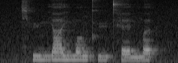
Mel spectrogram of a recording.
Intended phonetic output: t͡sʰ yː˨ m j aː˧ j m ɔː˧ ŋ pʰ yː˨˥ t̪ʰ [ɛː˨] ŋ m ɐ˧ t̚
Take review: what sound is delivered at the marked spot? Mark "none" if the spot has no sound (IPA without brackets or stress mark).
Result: ɛː˨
